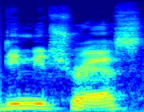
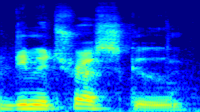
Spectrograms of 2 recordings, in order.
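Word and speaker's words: Dimitrescu: Romanian authorities uh that it is not dimitr it's actually demetrescu that they mispronounce her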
